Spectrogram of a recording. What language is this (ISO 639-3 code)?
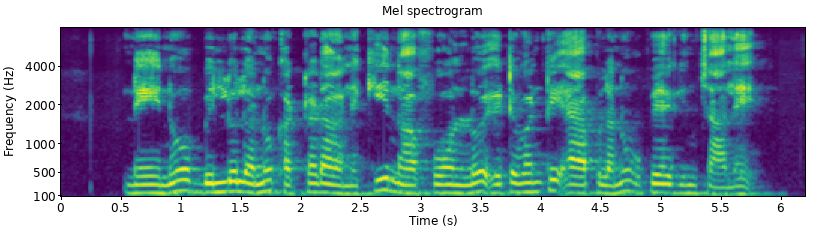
tel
